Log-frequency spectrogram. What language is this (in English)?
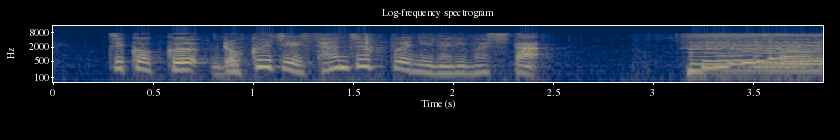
Japanese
